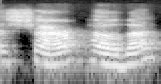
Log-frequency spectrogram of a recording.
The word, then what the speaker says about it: Sharipova: dan i'm doing very well this is sharapova did i pronounce that correctly correct thank you i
